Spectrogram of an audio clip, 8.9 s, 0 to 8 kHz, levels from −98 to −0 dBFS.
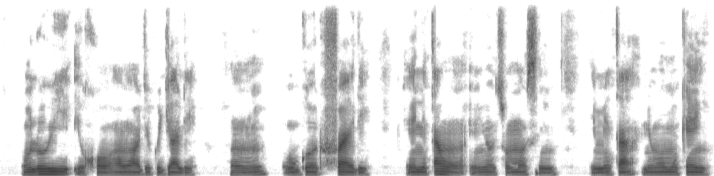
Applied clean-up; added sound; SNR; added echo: none; none; none; none.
